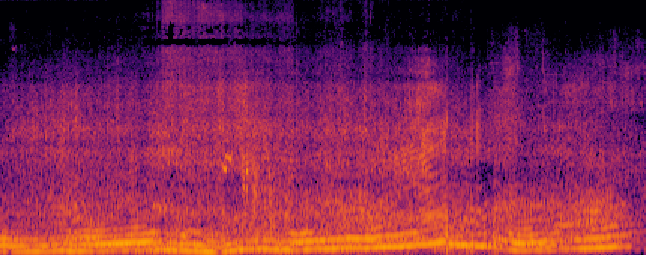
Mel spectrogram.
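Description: Rally car engine revving hard under acceleration, its pitch climbing in runs and dropping sharply twice, about three and six seconds in. The sound falls away near the end as the car drives off.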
